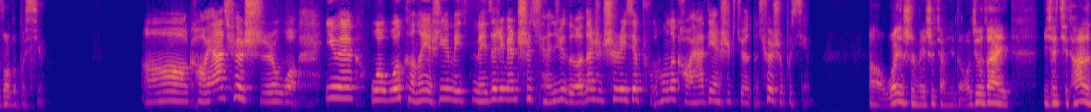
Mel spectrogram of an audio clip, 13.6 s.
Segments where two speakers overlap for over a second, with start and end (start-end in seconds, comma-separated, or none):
none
